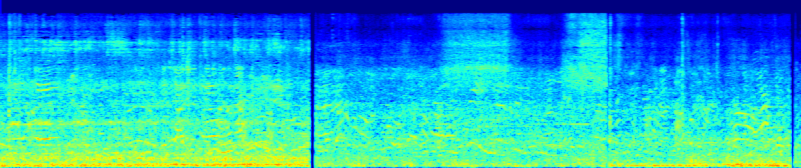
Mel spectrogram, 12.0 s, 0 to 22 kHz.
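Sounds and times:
crowd babble: 0:00.0 - 0:12.0
hiss: 0:06.6 - 0:07.8, 0:08.4 - 0:09.1.

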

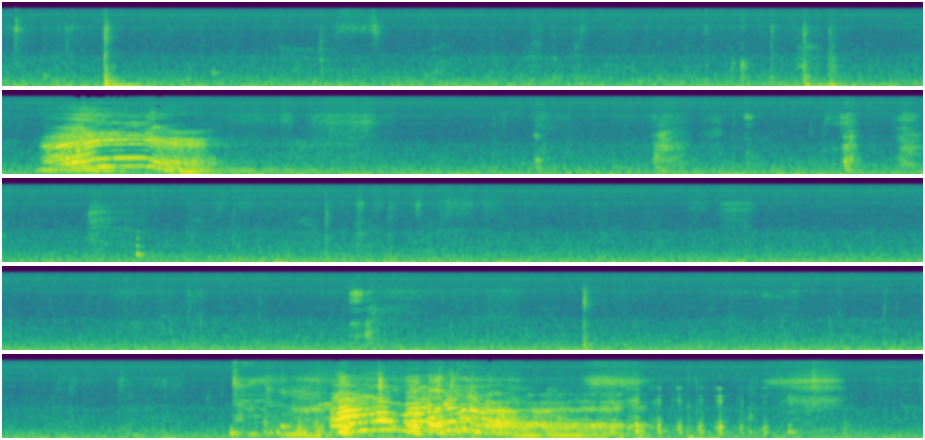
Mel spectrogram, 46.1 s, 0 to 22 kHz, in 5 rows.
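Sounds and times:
person wordless vocal sound: 0:09.6 - 0:12.4, 0:40.2 - 0:43.4
hand clap: 0:40.5 - 0:41.7.

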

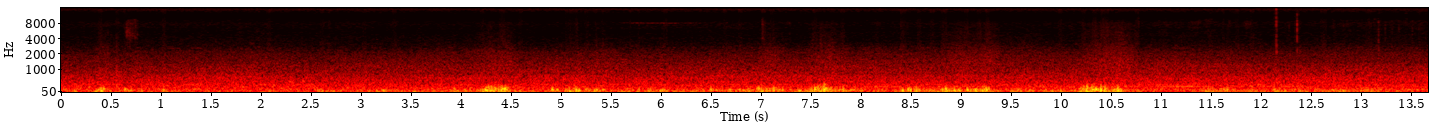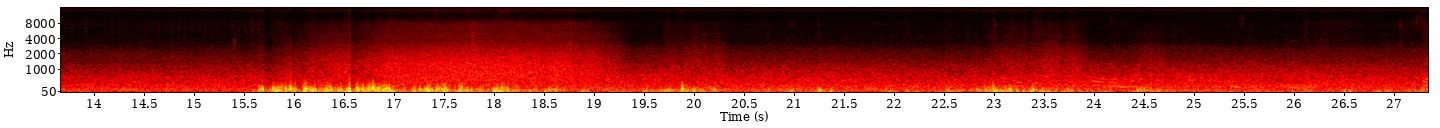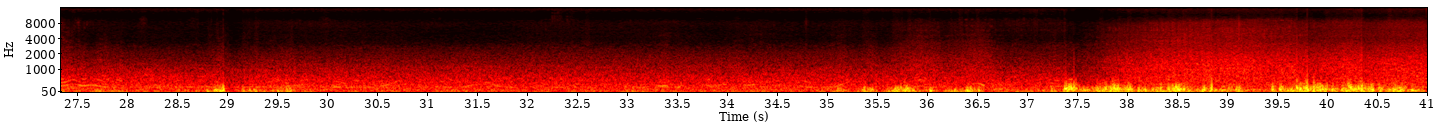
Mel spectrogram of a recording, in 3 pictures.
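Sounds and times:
wind buffeting microphone: 0:00.0 - 0:41.0.

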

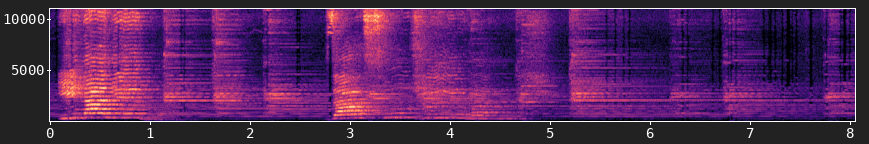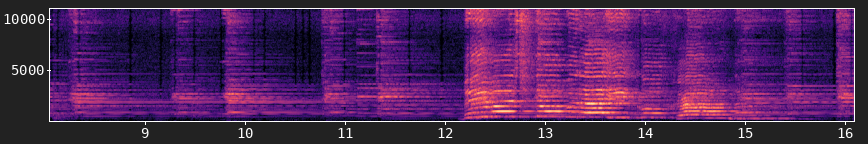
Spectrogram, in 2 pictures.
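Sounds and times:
woman singing: 0:00.0 - 0:01.3, 0:02.8 - 0:05.0, 0:12.2 - 0:15.7.

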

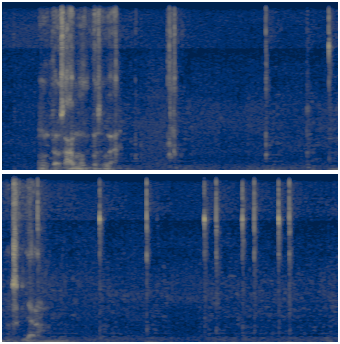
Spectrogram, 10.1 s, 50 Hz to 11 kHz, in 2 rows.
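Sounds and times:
computer mouse clicks: 0:02.0 - 0:02.7, 0:08.0 - 0:09.5.

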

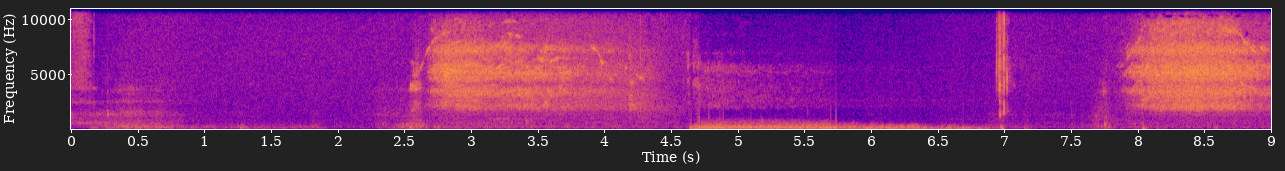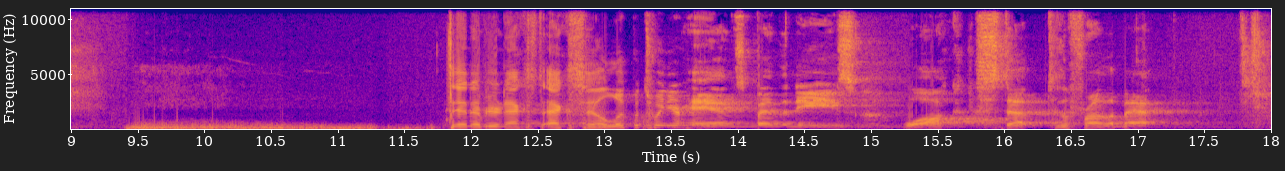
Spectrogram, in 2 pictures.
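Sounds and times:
deep breathing into microphone: 0:00.1 - 0:01.4, 0:02.2 - 0:06.3, 0:07.7 - 0:11.4.

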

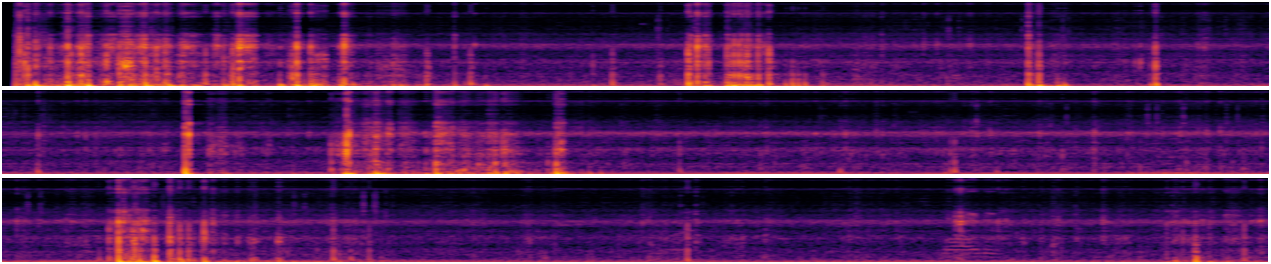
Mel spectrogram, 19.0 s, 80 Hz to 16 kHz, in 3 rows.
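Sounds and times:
engine running low: 0:00.0 - 0:19.0.

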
